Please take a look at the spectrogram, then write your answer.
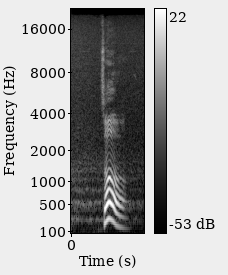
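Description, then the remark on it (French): Honeybees buzz in a steady, low drone, then one bee swoops past the microphone for a loud, brief pass, its pitch bending up and back down before fading into the hum. “Dès qu'ils pulvérisent des pesticides ici, quand la floraison des arbres commence, on doit emmener les abeilles à la montagne.”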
